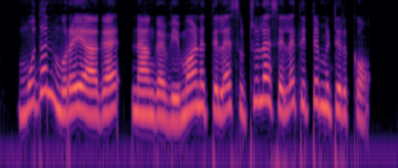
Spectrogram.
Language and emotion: Tamil, happy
